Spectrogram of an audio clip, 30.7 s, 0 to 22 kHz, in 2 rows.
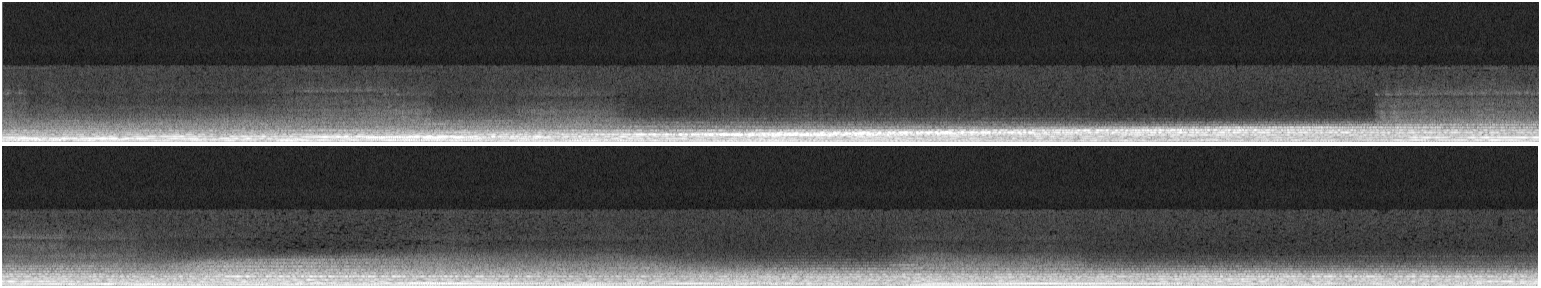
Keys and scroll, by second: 13.2 ctrl+space, 19.0 space, 23.8 b.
